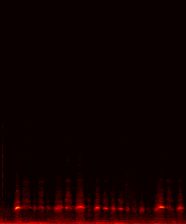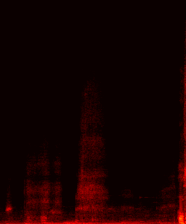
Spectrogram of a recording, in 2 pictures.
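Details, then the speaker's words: Two-week-old, half-pound fostered baby animal sniffing an ear: a rapid run of short, high, thin whistles on each quick sniff, with one nostril whistling. "She'll climb up onto my shoulder and like sniff my ear, and you can hear that one of her nostrils has a nose whistle. Kind of like your kind of like your snorer."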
